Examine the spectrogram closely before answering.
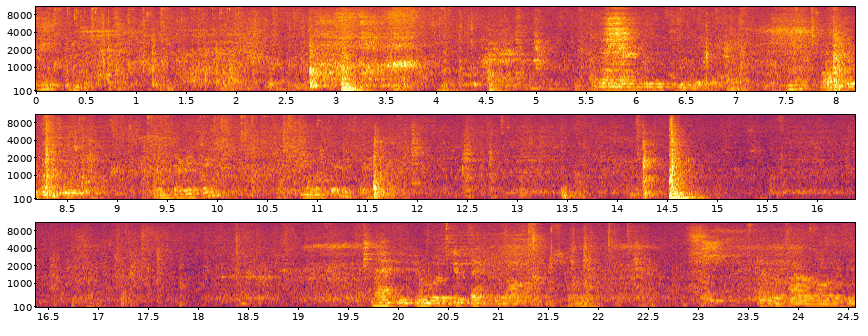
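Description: A middle-aged man speaks steadily through a loudspeaker in an echoing room.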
